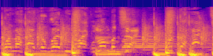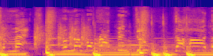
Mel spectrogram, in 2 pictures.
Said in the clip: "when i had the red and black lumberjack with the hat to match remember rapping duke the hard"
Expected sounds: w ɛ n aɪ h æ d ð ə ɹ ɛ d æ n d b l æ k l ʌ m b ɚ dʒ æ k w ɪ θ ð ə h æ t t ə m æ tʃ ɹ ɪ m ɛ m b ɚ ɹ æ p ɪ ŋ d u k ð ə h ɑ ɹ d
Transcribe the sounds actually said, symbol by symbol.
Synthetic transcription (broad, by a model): w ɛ n aɪ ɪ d ð ə ɹ ɛ d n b l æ k l ʌ m b ɚ dʒ æ k w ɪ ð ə h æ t t ə m æ tʃ ɹ ɪ m ɛ m b ɚ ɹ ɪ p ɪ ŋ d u ð ə h ɑ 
